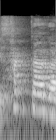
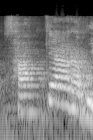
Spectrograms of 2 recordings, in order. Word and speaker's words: 사꺄: 우리 뭐였죠 그런데 여기서는 발음이 삭가가 아니라 사꺄라고 읽죠 아까 사 야 이렇게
